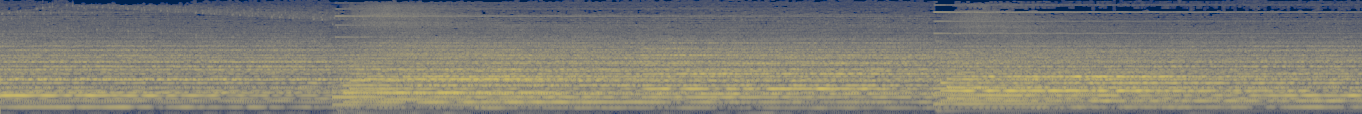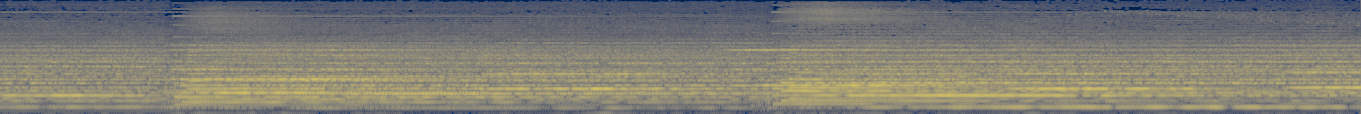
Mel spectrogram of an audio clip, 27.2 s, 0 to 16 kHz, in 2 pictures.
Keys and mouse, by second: 3.4-3.9 ctrl+alt+drag, 4.0-4.7 drag, 9.2-11.1 drag, 12.3-12.9 drag, 13.1-14.3 alt+shift+drag, 16.3-18.1 drag, 18.1-18.9 drag, 21.5 g, 21.9 x, 22.9 click, 24.1 i, 24.2 click, 24.6 space.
